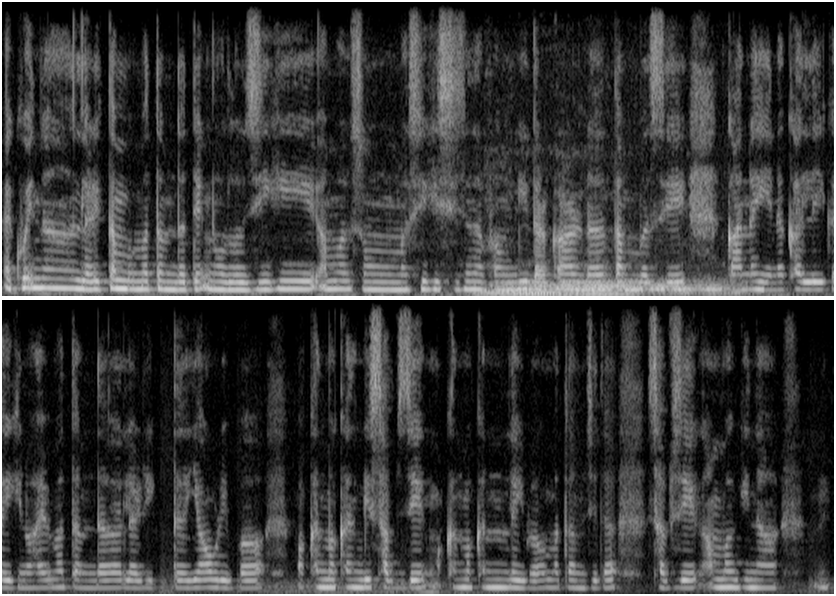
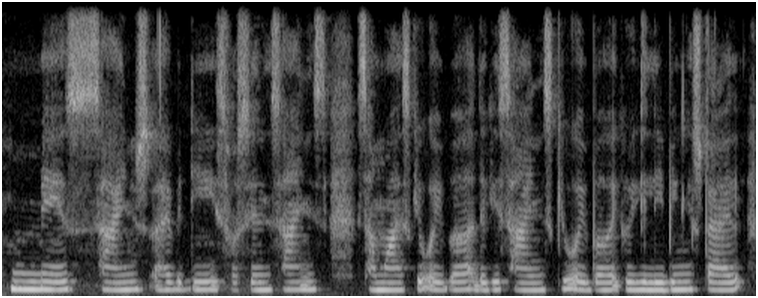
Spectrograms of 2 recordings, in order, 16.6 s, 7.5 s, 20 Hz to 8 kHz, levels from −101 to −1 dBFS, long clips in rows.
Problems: none marked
